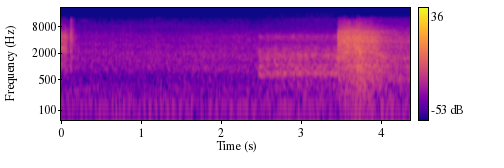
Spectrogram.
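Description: Car engine hot-wired by touching the ignition wires together, running with a steady low hum, then picking up and swelling to its loudest near the end. A short burst of noise is heard at the very start.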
